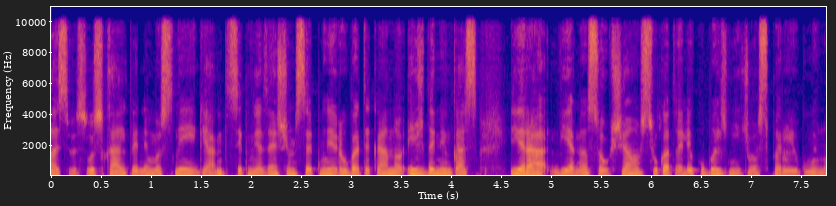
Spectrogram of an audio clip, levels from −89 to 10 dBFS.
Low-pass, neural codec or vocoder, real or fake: 9.9 kHz; codec, 24 kHz, 1.5 kbps, HILCodec; fake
